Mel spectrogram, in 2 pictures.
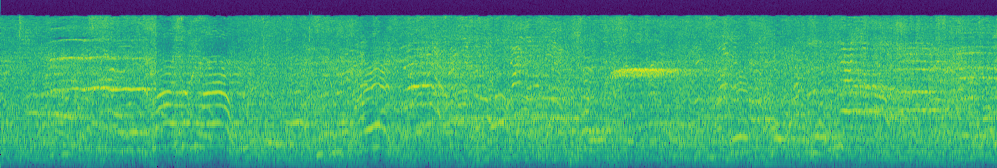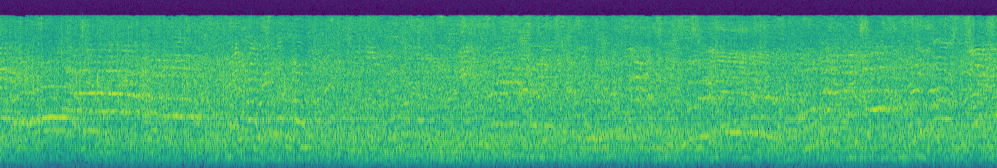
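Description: Children's voices shout and cheer from the crowd.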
